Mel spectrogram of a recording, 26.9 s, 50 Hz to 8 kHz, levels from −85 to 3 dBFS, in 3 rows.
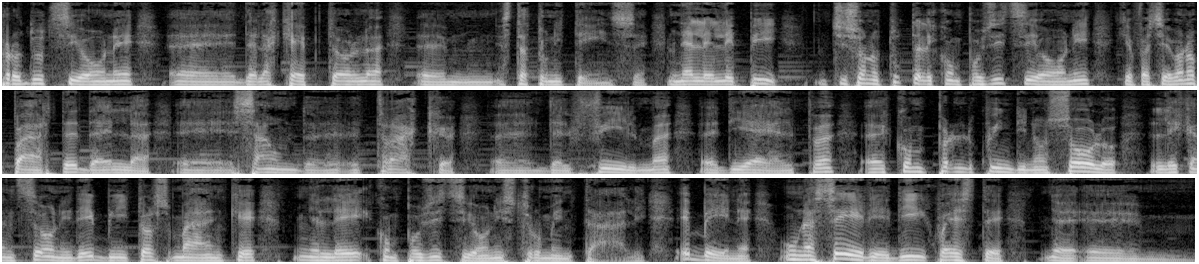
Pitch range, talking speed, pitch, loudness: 95-120 Hz, 105 wpm, 110 Hz, -18 LUFS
